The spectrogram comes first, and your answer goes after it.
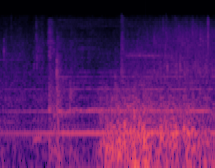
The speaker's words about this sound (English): At night, rain pours.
